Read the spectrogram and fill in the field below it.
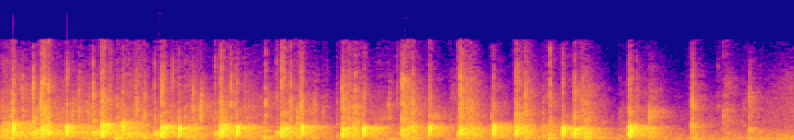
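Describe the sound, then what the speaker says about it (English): An audience at a Ghanaian comedy film event for "Amakye & Dede" claps in a steady, scattered burst of many hands, fairly close and lively, with no talking over it. "I think you should clap for us for doing that"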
